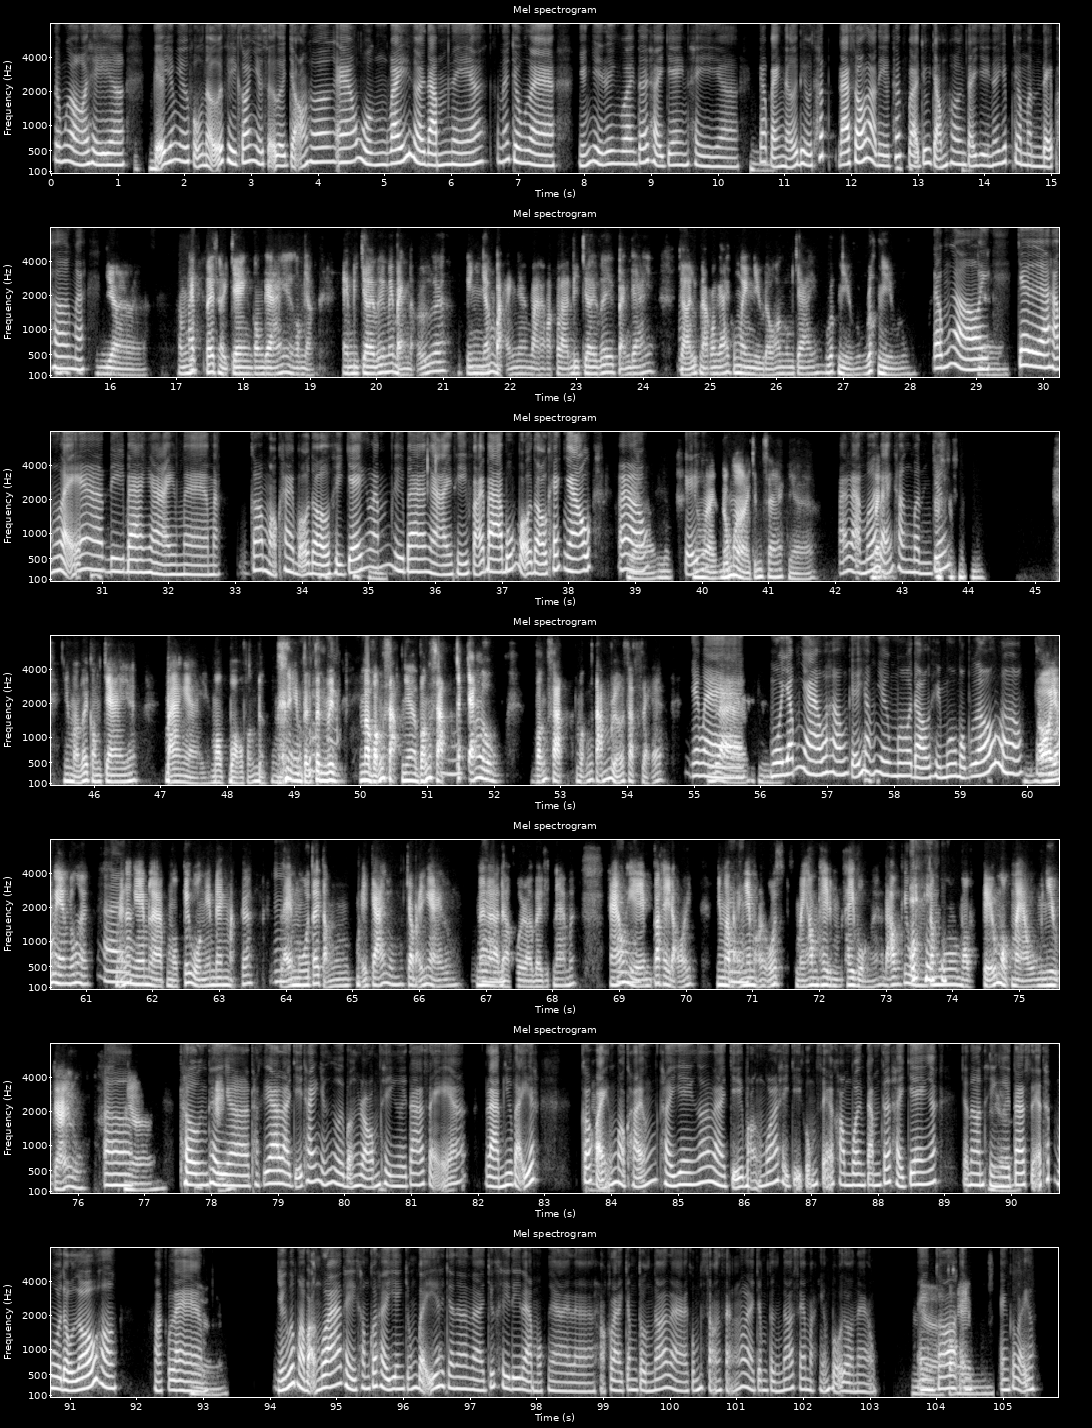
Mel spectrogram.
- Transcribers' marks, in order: other background noise; tapping; laugh; laugh; laughing while speaking: "Em tự tin với"; "À" said as "nàm"; laugh
- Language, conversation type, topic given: Vietnamese, unstructured, Bạn thích mặc quần áo thoải mái hay chú trọng thời trang hơn?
